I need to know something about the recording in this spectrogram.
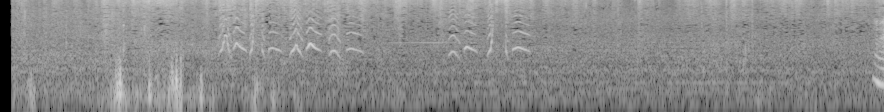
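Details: Nine-week-old Pyrenean Mastiff puppies from Ivana's litter play with new toys, giving a run of high, squeaky whines in short rising-falling bursts, with a few low thumps and grunts near the start.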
